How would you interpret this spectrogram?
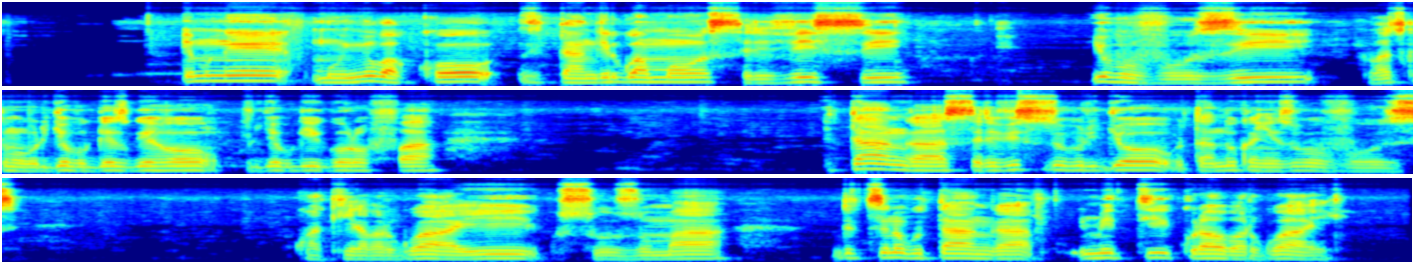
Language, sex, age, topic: Kinyarwanda, male, 25-35, health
